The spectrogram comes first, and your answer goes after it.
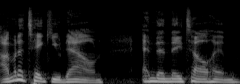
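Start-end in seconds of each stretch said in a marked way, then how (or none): none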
